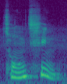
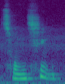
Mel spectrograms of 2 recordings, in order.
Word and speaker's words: Chongqing: Chongqing, Chongqing.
